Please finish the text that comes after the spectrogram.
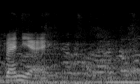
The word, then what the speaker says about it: beignet: know what it is it rhymes with chmenyes alexa what rhymes with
